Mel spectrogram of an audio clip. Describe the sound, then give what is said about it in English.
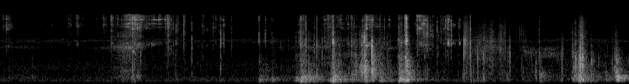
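Car keys for a 17- or 18-year-old car without keyless entry jangle and clink in irregular bursts, fairly loud, outdoors on a cool night in southern New Hampshire, with a brief quieter stretch before a busier flurry of metallic rattling. No one speaks. “So I don't have the keyless entry or any of those cool accoutrements.”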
